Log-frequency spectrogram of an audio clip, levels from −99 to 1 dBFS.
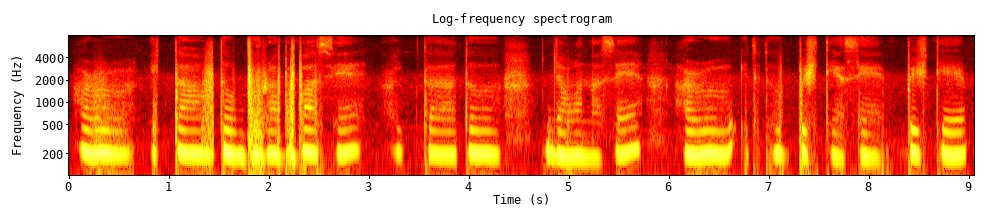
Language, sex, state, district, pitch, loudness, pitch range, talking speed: Nagamese, male, Nagaland, Dimapur, 205 Hz, -23 LUFS, 200-210 Hz, 120 wpm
